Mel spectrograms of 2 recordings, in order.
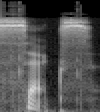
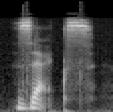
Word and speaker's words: sechs: Six is sechs, six. This one is crisp, sechs, with that ch like a soft raspy ending.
